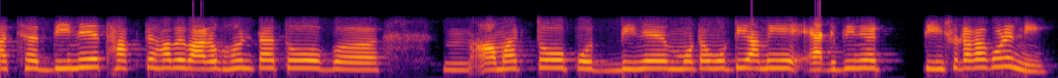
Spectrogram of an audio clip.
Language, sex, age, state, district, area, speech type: Bengali, female, 30-45, West Bengal, Paschim Bardhaman, urban, conversation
